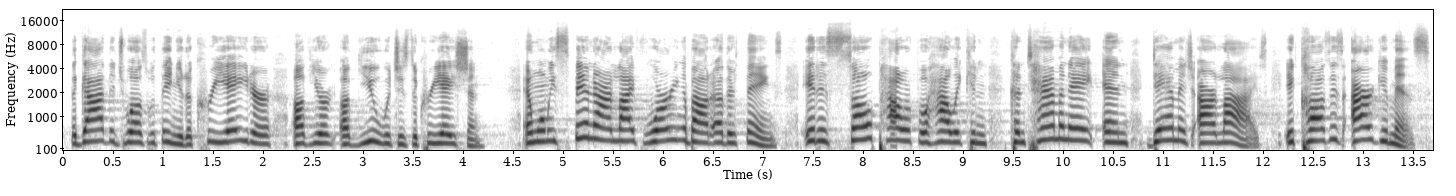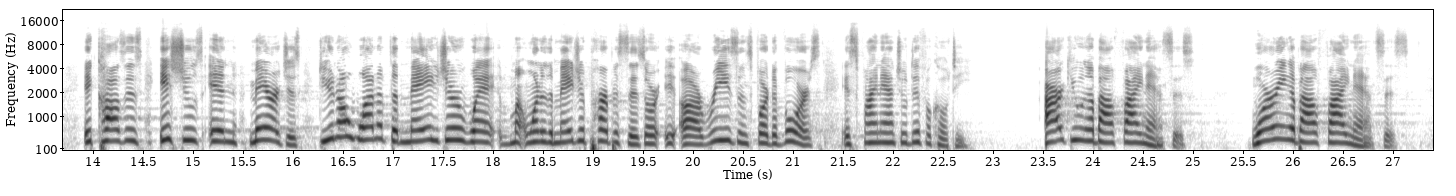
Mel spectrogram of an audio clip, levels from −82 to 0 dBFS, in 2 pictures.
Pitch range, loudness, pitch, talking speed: 255-315 Hz, -23 LUFS, 285 Hz, 160 wpm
